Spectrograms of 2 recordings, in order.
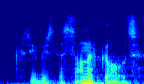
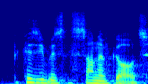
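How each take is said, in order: First: "son" carries the weight, quick and falling; quick line with the weight on "son"; stress on son. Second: "Because" leaned on, the rest falling away, a little fast; quick line with the weight on "Because"; stress on because. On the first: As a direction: lean on "son", keep the rest quick. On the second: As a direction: hit "Because" hard, then let the line fall quickly. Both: Acted. Repeats the answer, shifting stress.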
